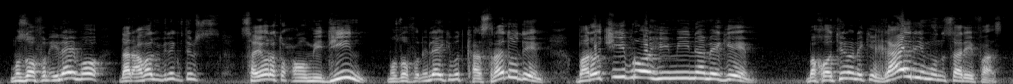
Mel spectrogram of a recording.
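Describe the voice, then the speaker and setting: Lively-pitched man teaching grammar slowly. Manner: explains step by step, repeats each example slowly. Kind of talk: recorded grammar lesson.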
